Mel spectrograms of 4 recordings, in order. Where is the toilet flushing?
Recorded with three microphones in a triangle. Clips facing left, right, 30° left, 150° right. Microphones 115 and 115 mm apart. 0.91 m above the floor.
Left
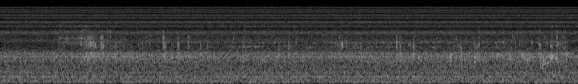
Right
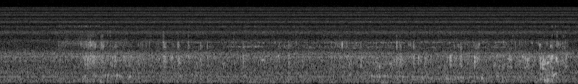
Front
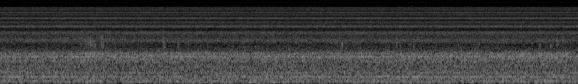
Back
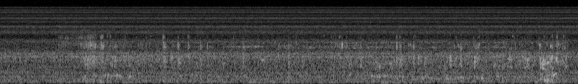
130° right.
